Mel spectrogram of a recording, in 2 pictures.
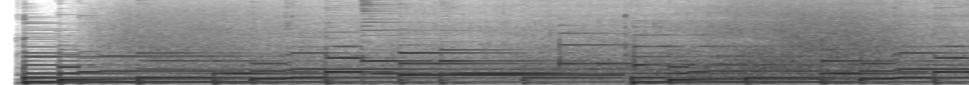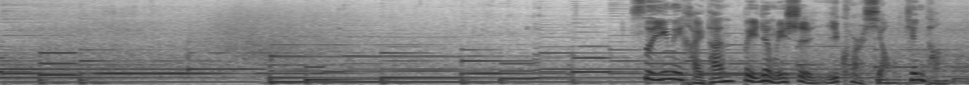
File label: Mandarin; Four-Mile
